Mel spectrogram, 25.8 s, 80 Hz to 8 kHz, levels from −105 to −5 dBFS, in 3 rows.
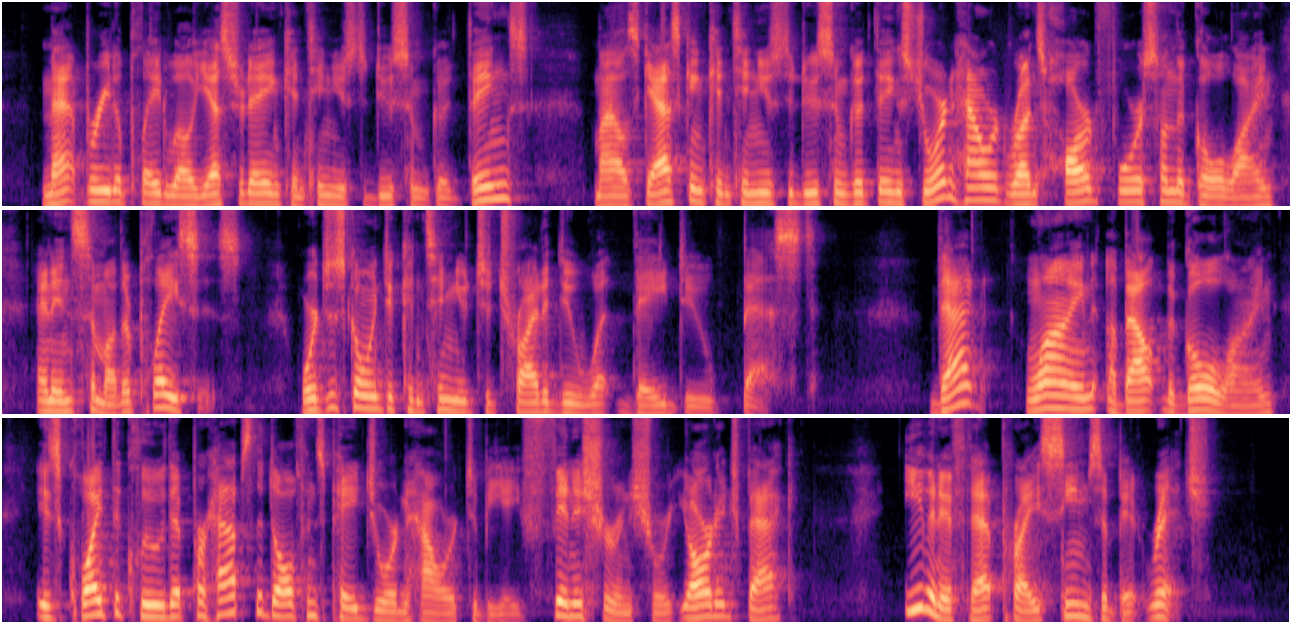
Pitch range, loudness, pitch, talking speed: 120-170 Hz, -23 LUFS, 145 Hz, 185 wpm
